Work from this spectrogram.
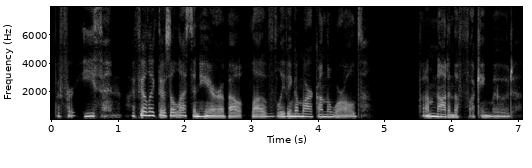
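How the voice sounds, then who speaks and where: A woman's voice: medium pitch, vocal fry, dark tone, slightly rough, dry recording, clean studio sound. A woman voicing an introspective, wry and empathetic young woman in a video game, casually muttering her thoughts to herself in a naturalistic way. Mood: concerned, subdued. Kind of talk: naturalistic game character inner monologue.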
